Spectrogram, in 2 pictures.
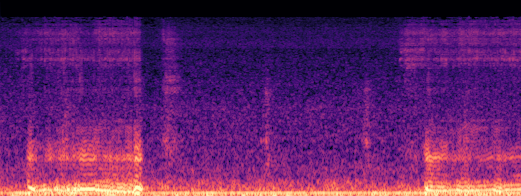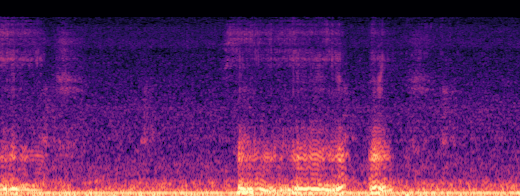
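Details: Dog named Bear snoring while sleeping.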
